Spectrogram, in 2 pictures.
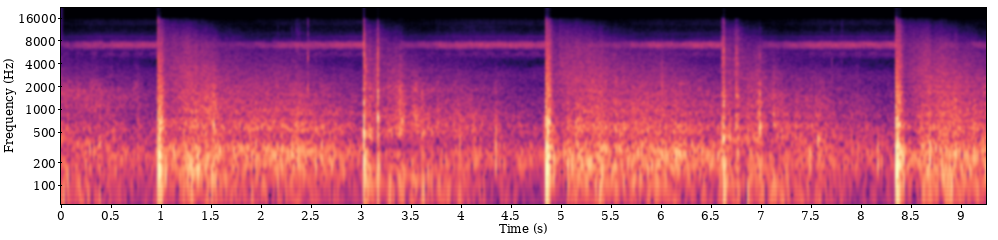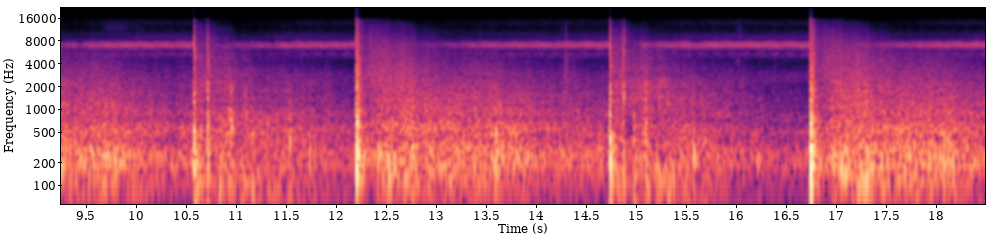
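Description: Fireworks crackle and hiss after each burst.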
